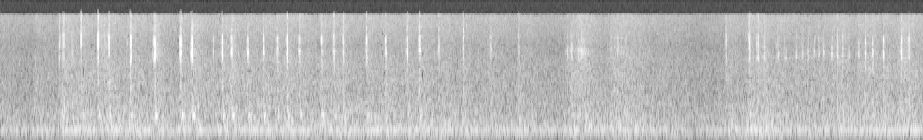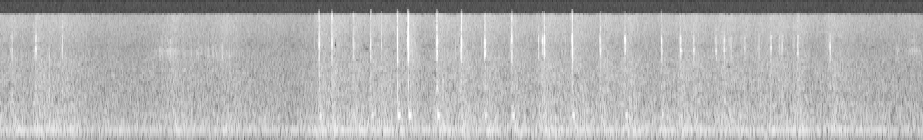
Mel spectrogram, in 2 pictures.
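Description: Fingernails rapidly scratch and squeeze the braid of a green braided nylon air hose held in a loop, making quiet, dense, bright crackling scratches over a faint steady low hum. The scratching comes in busy bursts at the start and again near the end, with a softer, sparser stretch in between.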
